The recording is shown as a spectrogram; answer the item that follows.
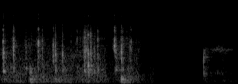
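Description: Computer keyboard typing, a quick run of key clicks lasting about a second and a half and then stopping, stray typing leaking into the webcast's call audio.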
